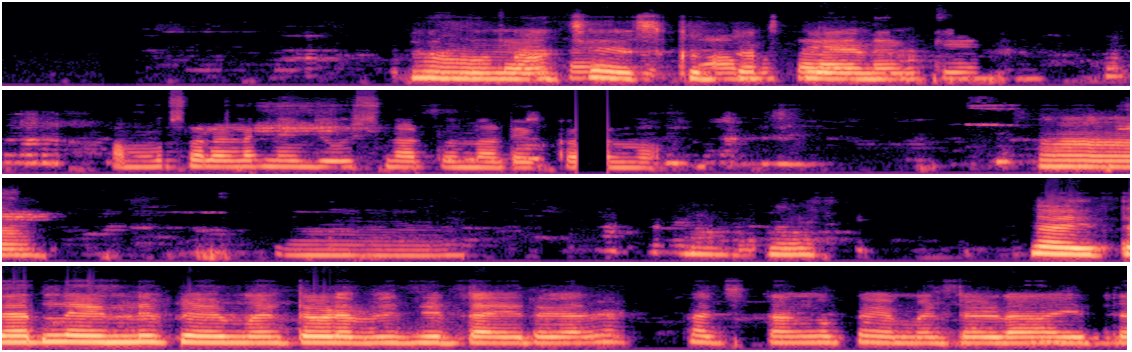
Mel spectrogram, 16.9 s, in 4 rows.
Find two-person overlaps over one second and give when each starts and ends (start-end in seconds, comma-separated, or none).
1.7-3.4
